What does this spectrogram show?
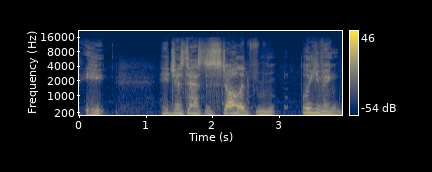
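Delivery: high strained wounded voice; injured ally. Acted. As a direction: urge them on despite broken ribs.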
